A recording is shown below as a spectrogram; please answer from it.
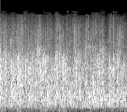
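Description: An audience breaks into steady applause for a child at a quiz talk show, a dense continuous clapping that fills the whole moment without any voice on top.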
